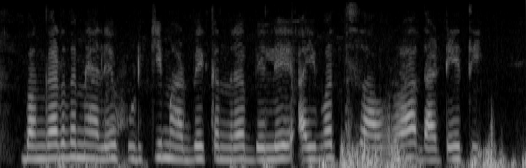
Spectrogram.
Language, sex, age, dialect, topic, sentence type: Kannada, female, 18-24, Dharwad Kannada, banking, statement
